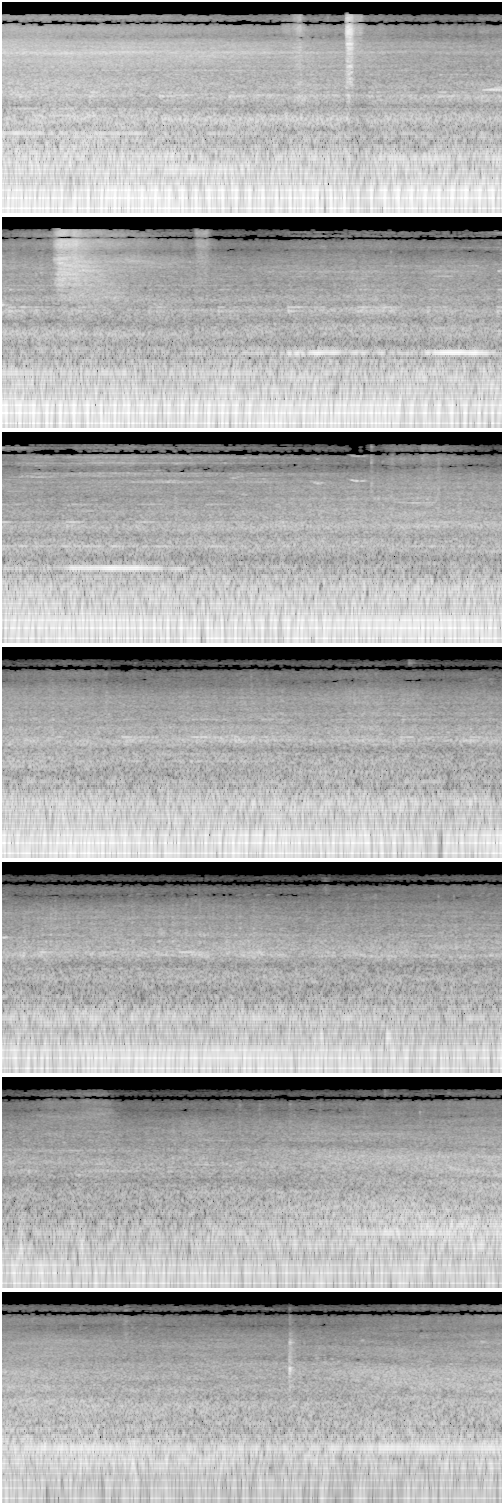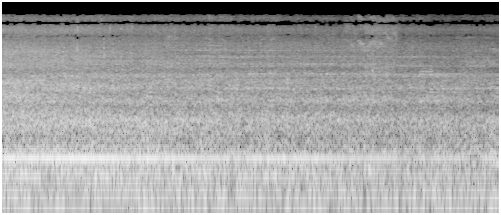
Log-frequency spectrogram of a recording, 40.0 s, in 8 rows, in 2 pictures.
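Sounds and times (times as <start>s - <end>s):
diesel locomotive engine rumble: 0.0s - 39.9s.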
